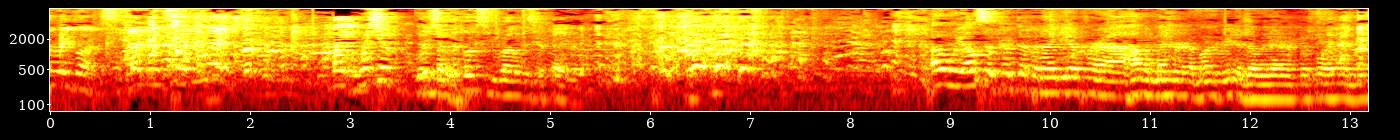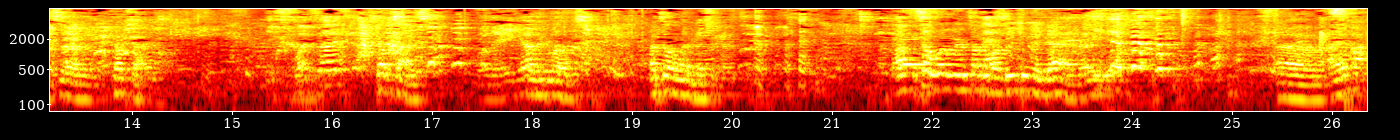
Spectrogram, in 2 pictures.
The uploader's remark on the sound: Gathered at Dallas' Barley House to record barely intelligible audio and drink too many beers. LIVE AT BARLEY HOUSE. IT'S OUR FIRST EVER LIVE POD!!!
